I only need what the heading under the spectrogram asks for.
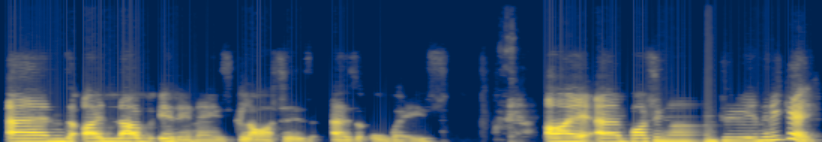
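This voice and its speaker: A woman's voice: mid-range voice, big pitch swings, takes it slowly, faint music behind. Cheerful woman. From South Africa. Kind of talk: video call introduction. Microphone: video call. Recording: lo-fi video call audio.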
